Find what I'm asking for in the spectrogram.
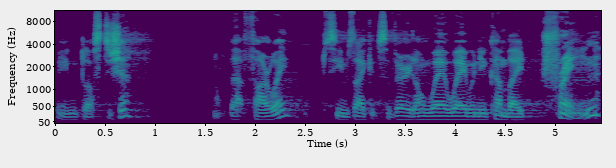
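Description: A man with an unremarkable speaking voice talks at a fairly quick pace with lively intonation. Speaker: guest. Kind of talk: public talk. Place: church. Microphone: podium.

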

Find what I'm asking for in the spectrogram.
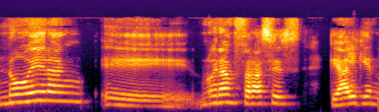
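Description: A woman speaks with lively intonation. The background is quiet. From Mexico. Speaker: market research executive; interview guest. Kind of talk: radio interview. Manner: animated. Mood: earnest, moved. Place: home room. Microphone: video call.

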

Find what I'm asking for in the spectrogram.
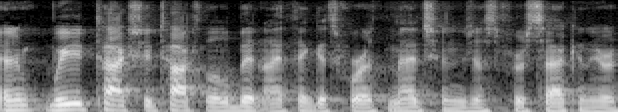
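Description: Ordinary pitch variation at a very fast pace. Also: man, fairly low pitch for a man.

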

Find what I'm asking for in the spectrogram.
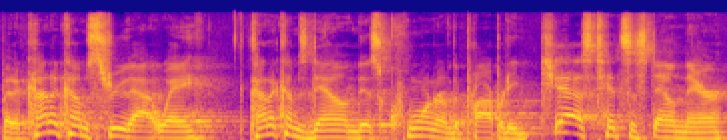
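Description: With audible room echo, a man talks at a fairly quick pace. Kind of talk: explanatory vlog talk. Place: home room. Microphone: lapel.

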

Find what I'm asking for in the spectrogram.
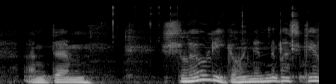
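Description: The man's voice has a dark, mellow tone and is somewhat breathy. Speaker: car enthusiast vlogger. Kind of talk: casual vlog chat. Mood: jovial, laughing. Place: garage. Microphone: phone near.

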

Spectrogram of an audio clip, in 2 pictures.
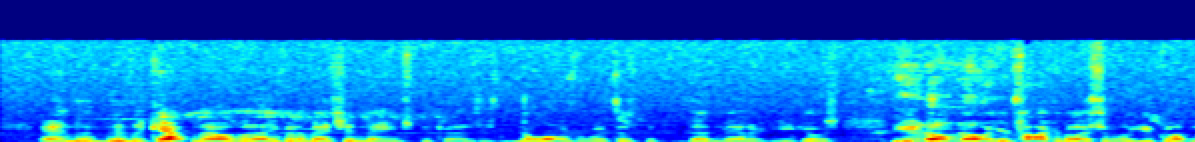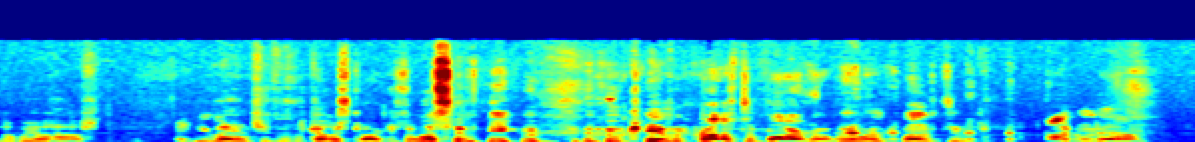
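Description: Faint music plays behind a man talking very fast. His loudness swings widely. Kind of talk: interview storytelling. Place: garden.

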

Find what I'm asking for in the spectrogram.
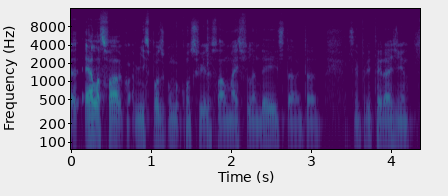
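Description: A man is speaking. The background is quiet. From Fortaleza, Ceará, Brazil; Ceará, Brazil. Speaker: former investment banker; podcast guest. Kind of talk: interview storytelling. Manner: animated. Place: studio. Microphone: studio mic.

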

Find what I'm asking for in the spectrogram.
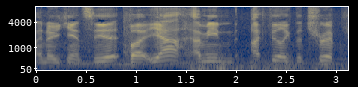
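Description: A man at a moderate pace, dry sound with no echo, noticeable background noise behind him. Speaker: travel vlogger. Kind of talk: casual vlog chat. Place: boat. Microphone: phone near.

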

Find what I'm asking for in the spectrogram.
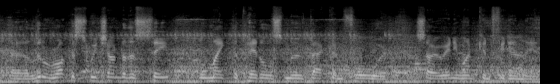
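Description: A man speaks over background music, the sound dry with no echo. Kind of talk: interview answer. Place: hall.

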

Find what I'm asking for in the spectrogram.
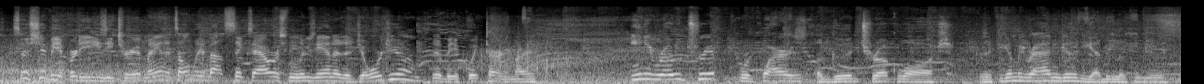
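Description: A man talks at a fairly quick pace over clear background music, the sound dry with no echo. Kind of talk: casual vlog chat. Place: car.

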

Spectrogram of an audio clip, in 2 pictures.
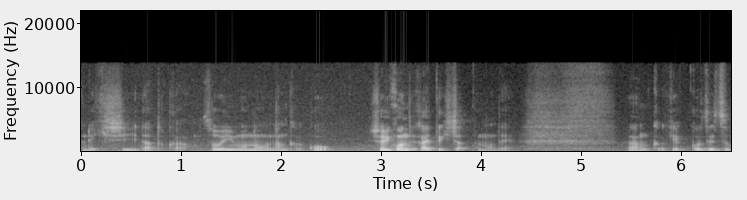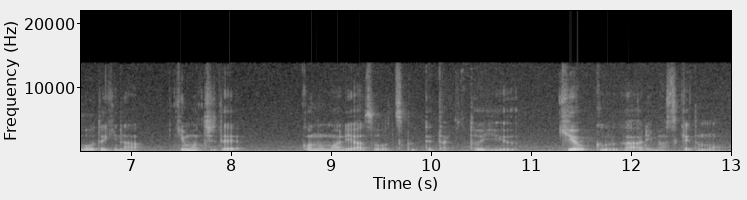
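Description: With a very deep, low pitch and ordinary pitch variation, a man speaks in big swings of loudness. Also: moderate pace. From Nagasaki, Japan. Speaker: sculptor. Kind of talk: interview.

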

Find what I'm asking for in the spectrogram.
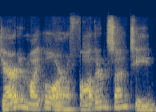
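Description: With a Pennsylvania accent, a man talks at a moderate pace in a fairly high pitch, with audible room echo. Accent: Pennsylvania American. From Chester County, Pennsylvania. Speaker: museum event host. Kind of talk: event moderation. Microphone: webcam.

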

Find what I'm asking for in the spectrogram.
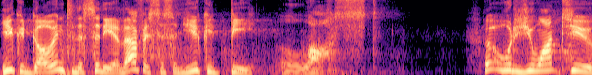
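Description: Raising and projecting his voice, a man with an American accent talks at a moderate pace in a high pitch, bright and sharp in tone, with very wide pitch swings. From Chicago. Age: 40s. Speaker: pastor. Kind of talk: sermon. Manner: animated. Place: church. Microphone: headset.

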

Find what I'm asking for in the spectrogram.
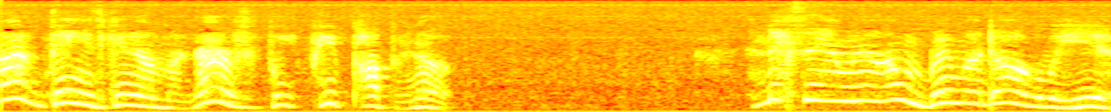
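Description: The speaker uses a cartoonish character voice. Clear background noise can be heard. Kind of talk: amateur comic overacting. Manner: annoyed, threatening.

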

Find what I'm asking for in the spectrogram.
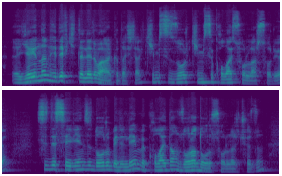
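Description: In a room with audible echo, a man with a dark, mellow tone talks fairly quickly at a medium pitch with lively intonation. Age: 30s. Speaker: civil engineer giving exam advice. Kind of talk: advice vlog monologue.

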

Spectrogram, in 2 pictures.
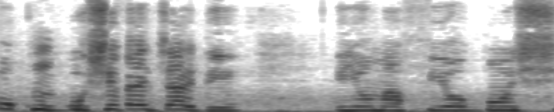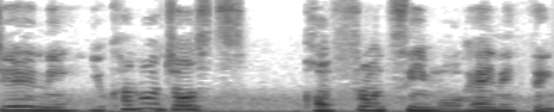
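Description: A woman's high-pitched, animated voice with a Nigerian accent, dry with no echo, over light background noise. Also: ordinary pitch variation, moderate pace. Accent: Nigerian (Yoruba) English. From Nigeria (Yoruba). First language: Yoruba. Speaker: lifestyle vlogger. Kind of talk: opinion monologue vlog. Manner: animated, repetitive.

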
